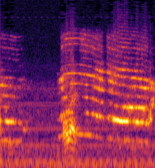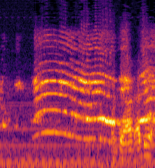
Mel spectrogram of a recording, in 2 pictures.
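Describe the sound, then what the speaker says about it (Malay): A baby cries during an online prayer class, with loud, close wails rising and falling in two long bursts over a steady background hum. "Ustaz dengar ada suara baby menangis"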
